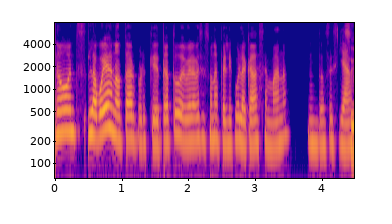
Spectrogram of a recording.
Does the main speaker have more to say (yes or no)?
no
